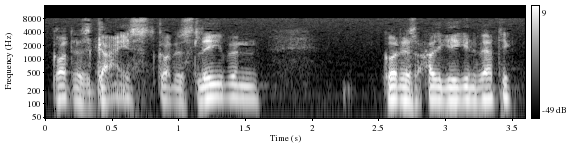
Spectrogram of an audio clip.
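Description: A man preaches a sermon full of storytelling, using emphatic, repeated phrases and loudly voicing the characters in his stories. His medium-pitched voice is creaky, with fairly even intonation and normal speed.

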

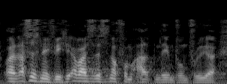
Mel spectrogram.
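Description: A man preaching a sermon to his congregation, swinging between loud emphatic cries and low hushed asides, repeating words for emphasis. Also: racing, husky, big-room sound.

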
